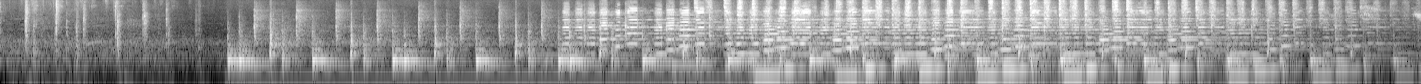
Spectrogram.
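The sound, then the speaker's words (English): A few sparse clicks, then a train starts up with a low rumble and builds into a steady, loud rhythmic clatter of wheels over the rails that continues to the end. “Come on, that's our train.”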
